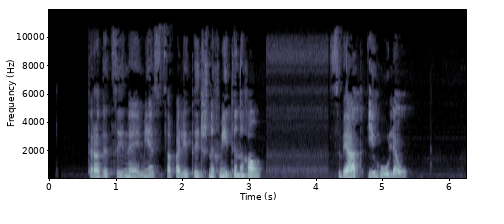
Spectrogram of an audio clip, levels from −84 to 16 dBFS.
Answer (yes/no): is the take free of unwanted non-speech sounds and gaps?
yes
